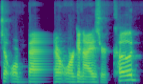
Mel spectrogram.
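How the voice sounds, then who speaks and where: A man presents a proposal over a video call, and his audio is choppy and keeps dropping out. He explains in long lists and often restarts his sentences, at an ordinary middle pitch for a man. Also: animated, normal speed, fairly bright tone, lo-fi sound, faint music behind. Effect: choppy call audio that keeps cutting out.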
